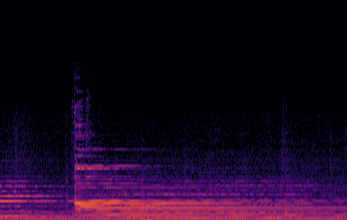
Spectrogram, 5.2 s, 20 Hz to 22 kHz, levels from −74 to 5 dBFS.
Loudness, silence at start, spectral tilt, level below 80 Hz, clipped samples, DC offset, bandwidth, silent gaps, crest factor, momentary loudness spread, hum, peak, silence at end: -29 LUFS; 0 s; -4.5 dB/octave; -58 dBFS; under 0.1%; under 0.1%; 16 kHz; none; 16 dB; 13 LU; none; -14 dBFS; 0 s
